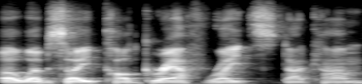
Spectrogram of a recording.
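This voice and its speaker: His voice is fairly low for a man, delivered in a flat, monotone intonation. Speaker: commercial director and screenwriter. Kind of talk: casual chat. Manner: halting, repeats words.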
